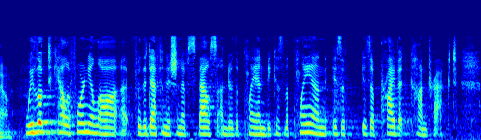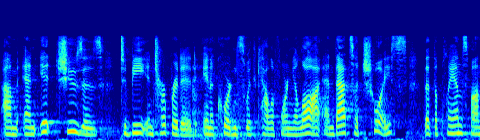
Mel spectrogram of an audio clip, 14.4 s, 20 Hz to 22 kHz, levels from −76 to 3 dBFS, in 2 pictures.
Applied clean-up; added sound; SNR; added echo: none; none; none; none.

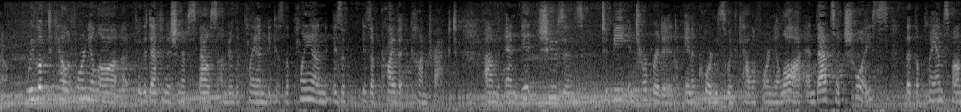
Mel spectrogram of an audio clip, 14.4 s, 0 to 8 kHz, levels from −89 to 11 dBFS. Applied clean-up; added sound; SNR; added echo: none; Car passing by / Traffic noise, roadway noise / Engine; 6 dB; reverberation time 1.6 s.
